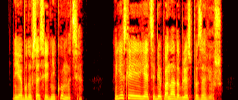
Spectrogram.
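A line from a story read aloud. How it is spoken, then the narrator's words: Calm but tense. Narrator (Russian): спокойно ответил Кевин, но Элис почувствовала, как он напряжен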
